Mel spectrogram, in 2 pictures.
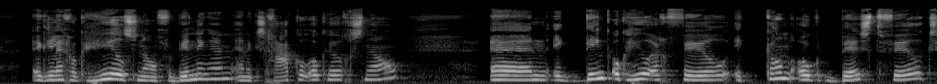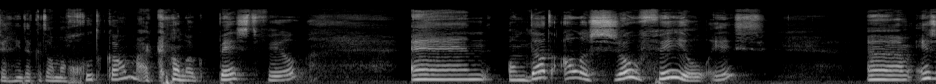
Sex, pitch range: female, 180-230 Hz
